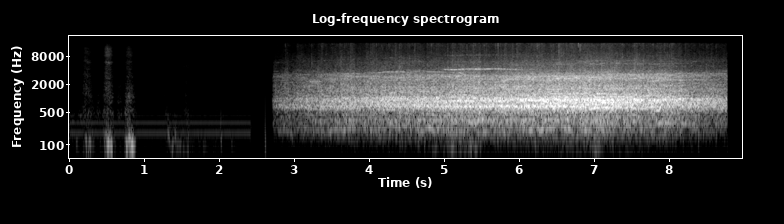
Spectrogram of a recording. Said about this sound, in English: I just love people cheering you on when you're eating the hottest wing.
